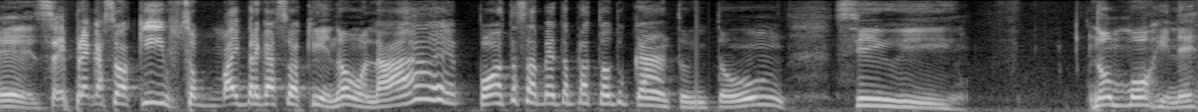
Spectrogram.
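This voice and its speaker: A man talks at a very slow pace with a high pitch. His pitch swings very widely while his loudness stays very even. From Venezuela. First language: Spanish (speaking Portuguese). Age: young. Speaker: pastor. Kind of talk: casual interview chat. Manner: halting, with repetitions.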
